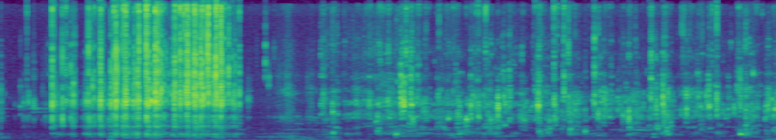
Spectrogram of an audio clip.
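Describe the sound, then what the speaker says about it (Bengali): Jal jeera water is poured into a miniature panipuri setup, a close burst of splashing liquid followed by softer drips and small handling sounds, with no talking. "সবশেষে আমি এখন জল জিরা দিয়ে দিচ্ছি।"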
